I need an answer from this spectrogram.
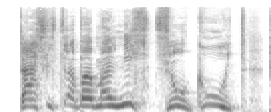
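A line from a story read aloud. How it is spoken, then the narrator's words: Squeaked. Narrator (German): piepste Pieper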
